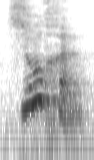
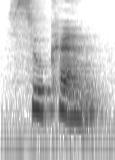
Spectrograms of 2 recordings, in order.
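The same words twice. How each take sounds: First: The middle consonant is a raspy sound. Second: The middle consonant is a K. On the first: The speaker calls it right. "a very hard sound produced in the back of your mouth" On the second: The speaker calls it wrong. "simply pronounce it as K"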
